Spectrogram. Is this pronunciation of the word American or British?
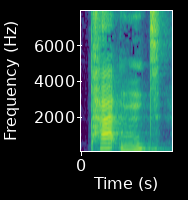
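American. The word is said with an American pronunciation. "Mine is simply the American pronunciation"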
